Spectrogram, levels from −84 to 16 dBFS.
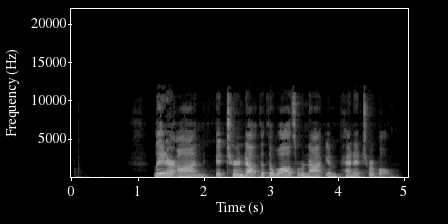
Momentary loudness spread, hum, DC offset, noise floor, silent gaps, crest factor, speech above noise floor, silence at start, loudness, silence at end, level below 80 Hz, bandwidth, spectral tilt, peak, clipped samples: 10 LU; none; under 0.1%; -83 dBFS; none; 16 dB; 61 dB; 1.25 s; -22 LUFS; 0.25 s; -64 dBFS; 12 kHz; -4.5 dB/octave; -6 dBFS; under 0.1%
